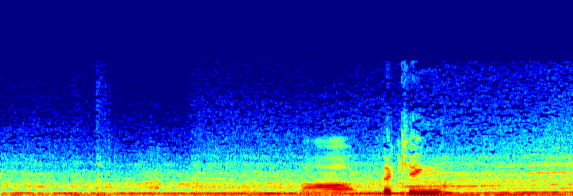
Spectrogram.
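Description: Racing cars, a Hyundai and a Genesis among them, roar with a steady engine drone that swells as one revs hard, struggling for traction on soft tyres, while a commentator talks over the noise.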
